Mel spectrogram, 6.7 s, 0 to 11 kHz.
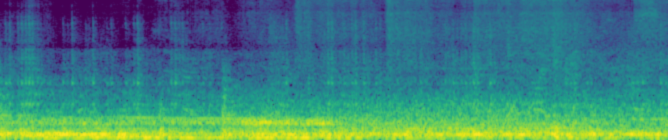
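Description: Elizabeth Line Class 345 electric train running along the line, heard from inside the carriage: a steady low rumble of wheels on track with a faint thin tone above it.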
